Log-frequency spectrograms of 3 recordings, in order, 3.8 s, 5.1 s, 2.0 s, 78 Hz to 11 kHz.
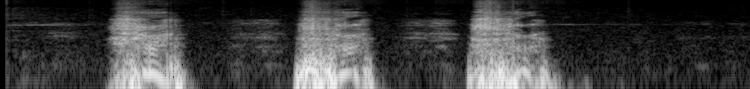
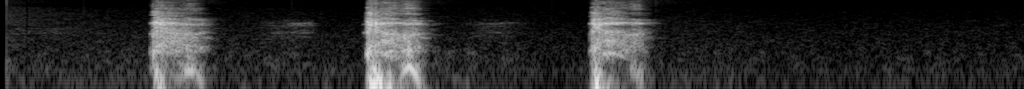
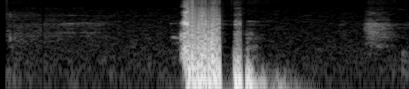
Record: {
  "exhalation_length": "3.8 s",
  "exhalation_amplitude": 29302,
  "exhalation_signal_mean_std_ratio": 0.46,
  "three_cough_length": "5.1 s",
  "three_cough_amplitude": 30369,
  "three_cough_signal_mean_std_ratio": 0.29,
  "cough_length": "2.0 s",
  "cough_amplitude": 27915,
  "cough_signal_mean_std_ratio": 0.34,
  "survey_phase": "beta (2021-08-13 to 2022-03-07)",
  "age": "65+",
  "gender": "Male",
  "wearing_mask": "No",
  "symptom_none": true,
  "smoker_status": "Ex-smoker",
  "respiratory_condition_asthma": false,
  "respiratory_condition_other": true,
  "recruitment_source": "REACT",
  "submission_delay": "5 days",
  "covid_test_result": "Negative",
  "covid_test_method": "RT-qPCR"
}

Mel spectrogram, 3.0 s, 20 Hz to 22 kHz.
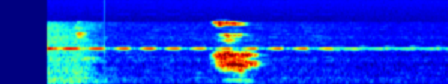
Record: {
  "exhalation_length": "3.0 s",
  "exhalation_amplitude": 10076,
  "exhalation_signal_mean_std_ratio": 0.35,
  "survey_phase": "beta (2021-08-13 to 2022-03-07)",
  "age": "45-64",
  "gender": "Female",
  "wearing_mask": "Yes",
  "symptom_none": true,
  "smoker_status": "Ex-smoker",
  "respiratory_condition_asthma": false,
  "respiratory_condition_other": false,
  "recruitment_source": "REACT",
  "submission_delay": "3 days",
  "covid_test_result": "Negative",
  "covid_test_method": "RT-qPCR",
  "influenza_a_test_result": "Negative",
  "influenza_b_test_result": "Negative"
}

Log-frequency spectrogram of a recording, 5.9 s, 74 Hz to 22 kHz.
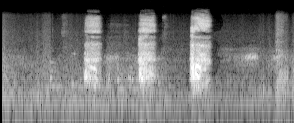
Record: {
  "exhalation_length": "5.9 s",
  "exhalation_amplitude": 8051,
  "exhalation_signal_mean_std_ratio": 0.35,
  "survey_phase": "beta (2021-08-13 to 2022-03-07)",
  "age": "18-44",
  "gender": "Female",
  "wearing_mask": "No",
  "symptom_cough_any": true,
  "symptom_new_continuous_cough": true,
  "symptom_runny_or_blocked_nose": true,
  "symptom_shortness_of_breath": true,
  "symptom_sore_throat": true,
  "symptom_fatigue": true,
  "symptom_onset": "5 days",
  "smoker_status": "Ex-smoker",
  "respiratory_condition_asthma": false,
  "respiratory_condition_other": false,
  "recruitment_source": "REACT",
  "submission_delay": "2 days",
  "covid_test_result": "Negative",
  "covid_test_method": "RT-qPCR",
  "influenza_a_test_result": "Negative",
  "influenza_b_test_result": "Negative"
}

